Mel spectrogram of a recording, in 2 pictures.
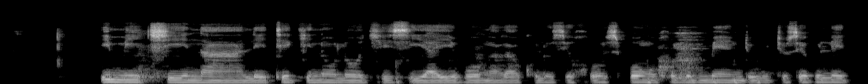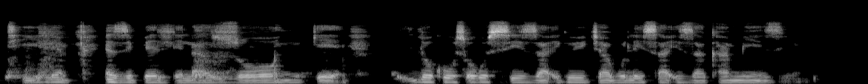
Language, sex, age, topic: North Ndebele, male, 18-24, health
